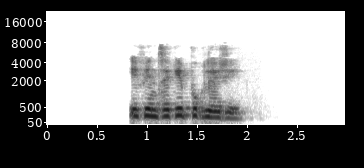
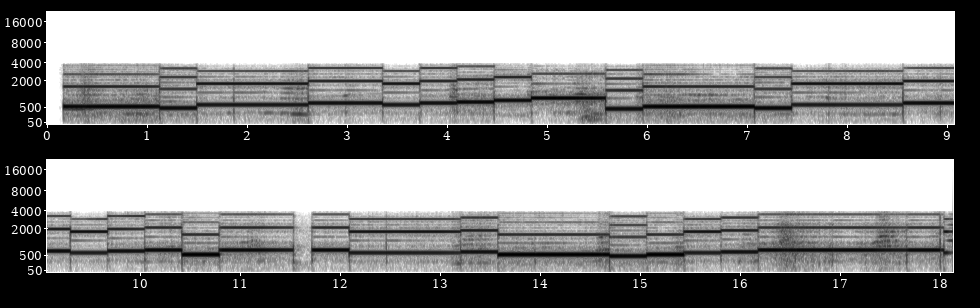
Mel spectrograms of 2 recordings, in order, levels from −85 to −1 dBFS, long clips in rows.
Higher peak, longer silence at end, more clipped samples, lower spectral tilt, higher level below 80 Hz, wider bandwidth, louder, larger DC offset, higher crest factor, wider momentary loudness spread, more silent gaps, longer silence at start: about the same, -2 dBFS vs 0 dBFS; first, 1.05 s vs 0 s; neither; first, -6 dB/octave vs -4.5 dB/octave; second, -62 dBFS vs -56 dBFS; first, 7.8 kHz vs 4 kHz; second, -18 LUFS vs -7 LUFS; neither; first, 18 dB vs 6 dB; first, 8 LU vs 2 LU; neither; first, 0.85 s vs 0.15 s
